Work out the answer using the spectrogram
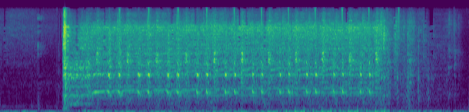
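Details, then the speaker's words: Relative compression test with spark plug removed from one cylinder of a three-cylinder engine: lopsided cranking beat, two strokes labouring then one spinning free each cycle, three to four a second; no compression in one cylinder. "so if you have got an engine that does sound like it's you know blatantly lost compression on one of the"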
